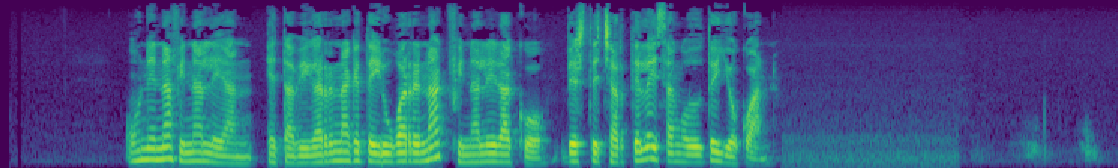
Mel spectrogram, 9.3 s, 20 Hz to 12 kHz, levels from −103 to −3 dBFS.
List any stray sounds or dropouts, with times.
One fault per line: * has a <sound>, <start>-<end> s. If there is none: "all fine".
all fine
